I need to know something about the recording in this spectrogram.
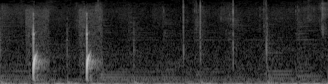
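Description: Two short rising 'bloop' pop sound effects about half a second apart, cueing rating numbers popping up on screen, over quiet background music with steady held notes.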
